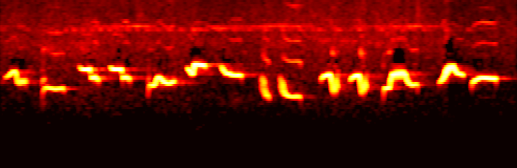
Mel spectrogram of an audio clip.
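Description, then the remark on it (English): A rufous-bellied thrush sings from nearby woods in Argentina in summer, a steady run of about a dozen short, clear whistled phrases that rise and fall, fairly loud, with no other sounds. “It's a rufous-bellied thrush, a near look-alike of our robin.”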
